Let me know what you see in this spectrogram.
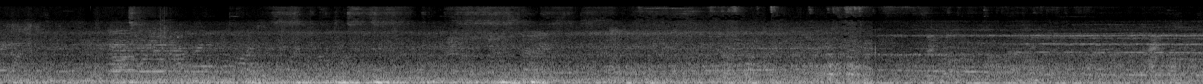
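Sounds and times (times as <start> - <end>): train rumbling on rails: 0.0 - 12.0
high wheel squeal: 8.6 - 12.0.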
